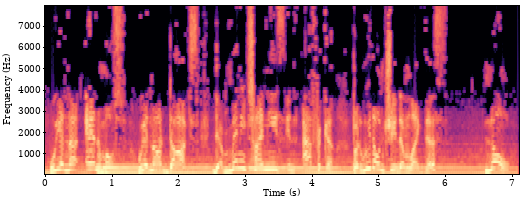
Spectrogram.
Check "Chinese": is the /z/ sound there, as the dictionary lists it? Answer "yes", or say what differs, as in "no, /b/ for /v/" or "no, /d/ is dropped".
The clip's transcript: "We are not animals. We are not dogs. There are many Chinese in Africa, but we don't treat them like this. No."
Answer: yes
